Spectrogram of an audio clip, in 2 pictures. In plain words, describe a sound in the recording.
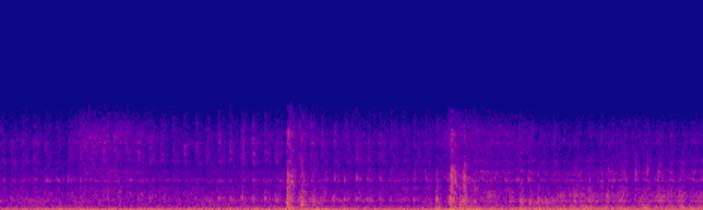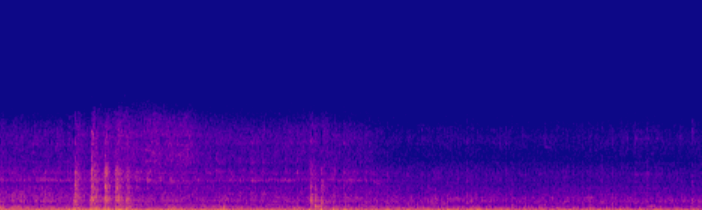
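A steam traction engine idles nearby with a low, steady rumble.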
